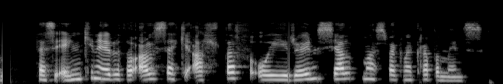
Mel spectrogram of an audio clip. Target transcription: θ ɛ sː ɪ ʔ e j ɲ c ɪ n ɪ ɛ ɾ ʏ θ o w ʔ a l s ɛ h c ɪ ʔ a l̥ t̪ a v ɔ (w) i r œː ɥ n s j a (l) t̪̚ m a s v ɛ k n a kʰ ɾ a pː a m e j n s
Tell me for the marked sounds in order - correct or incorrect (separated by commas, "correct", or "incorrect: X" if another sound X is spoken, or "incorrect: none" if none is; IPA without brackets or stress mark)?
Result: incorrect: ɣ, correct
